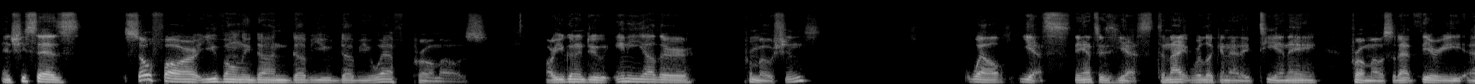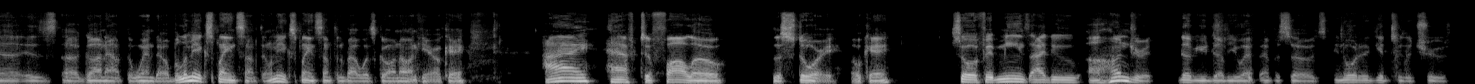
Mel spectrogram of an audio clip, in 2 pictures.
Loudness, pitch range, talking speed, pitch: -26 LUFS, 90-115 Hz, 165 wpm, 105 Hz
